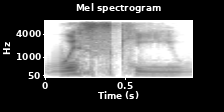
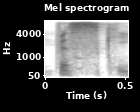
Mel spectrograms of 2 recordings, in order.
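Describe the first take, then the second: First: The first sound is made with rounded lips. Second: The first sound is made without rounded lips. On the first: The speaker calls it right. "you say world, whiskey" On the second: The speaker calls it wrong. "You don't say whiskey"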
